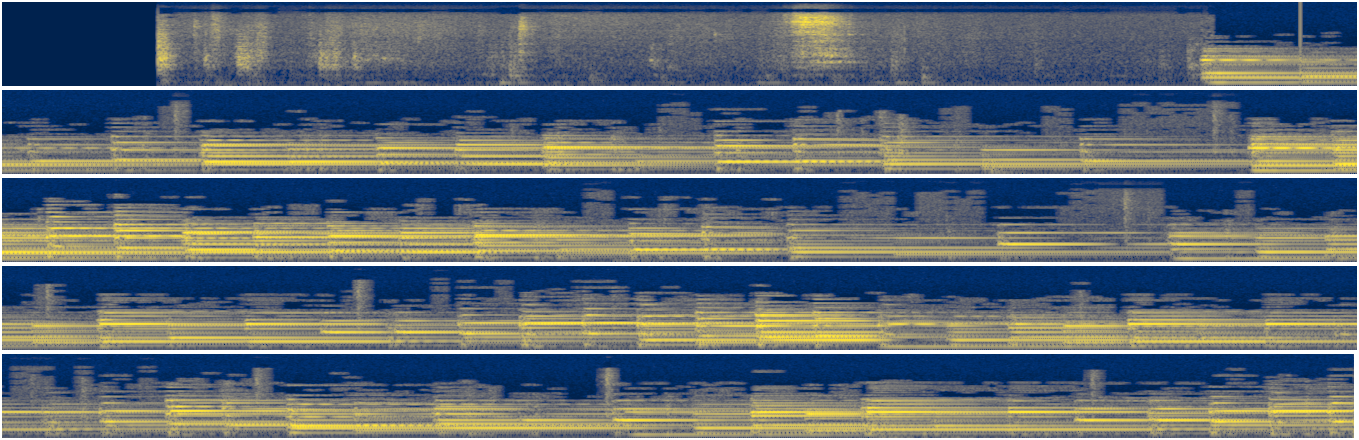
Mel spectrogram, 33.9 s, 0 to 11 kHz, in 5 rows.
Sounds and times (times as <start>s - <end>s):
Electric piano: 6.0s - 33.8s.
